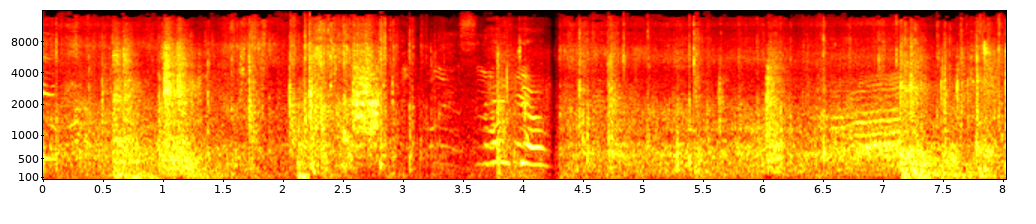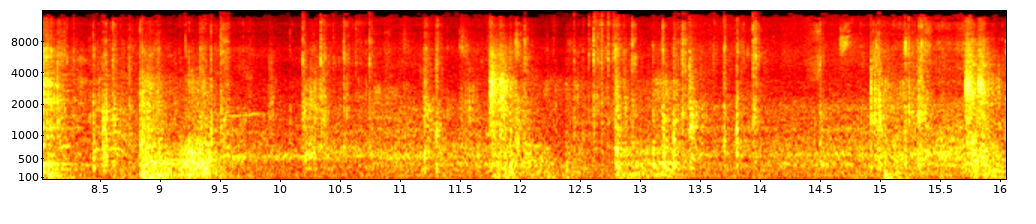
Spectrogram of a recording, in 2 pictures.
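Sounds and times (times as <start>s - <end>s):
skateboard knocks and clacks: 0.0s - 16.0s
skateboard wheels rolling on concrete: 0.0s - 16.0s.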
